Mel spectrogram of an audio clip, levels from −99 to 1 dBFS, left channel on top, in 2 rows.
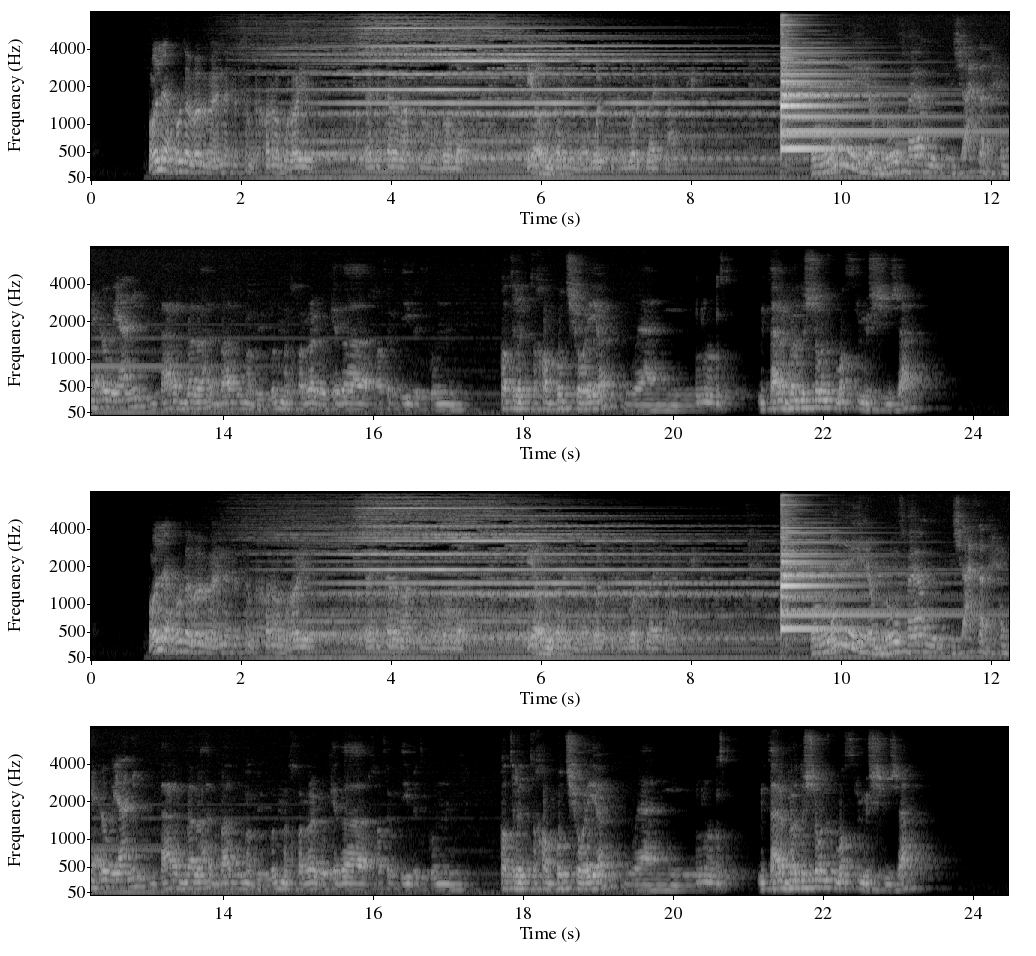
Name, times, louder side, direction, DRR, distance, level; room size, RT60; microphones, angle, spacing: voice 1, 0.8-3.0 3.6-5.0 5.8-7.8 20.3-20.6, left 1 dB, 70° left, 2 dB, 1.6 m, -39 dB
sound 1, 1.7-12.5, left 3 dB, 30° left, 1.8 m, -38 dB
Gong, 9.2-12.5, left 3 dB, 15° left, 0.4 m, -28 dB
voice 2, 9.6-17.1 17.7-20.5 21.1-23.1, equal, 40° right, -2 dB, 2.5 m, -40 dB
18.0 x 7.0 x 2.6 m, 0.79 s
head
